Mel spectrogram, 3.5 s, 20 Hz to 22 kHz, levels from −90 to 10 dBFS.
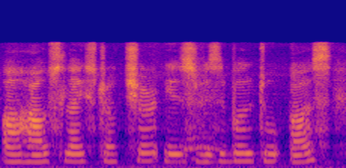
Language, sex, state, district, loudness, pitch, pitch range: English, male, Assam, Kamrup Metropolitan, -18 LUFS, 180 Hz, 175-190 Hz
